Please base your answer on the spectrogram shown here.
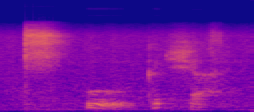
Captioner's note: gun clicks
